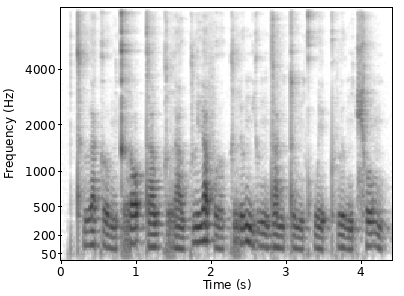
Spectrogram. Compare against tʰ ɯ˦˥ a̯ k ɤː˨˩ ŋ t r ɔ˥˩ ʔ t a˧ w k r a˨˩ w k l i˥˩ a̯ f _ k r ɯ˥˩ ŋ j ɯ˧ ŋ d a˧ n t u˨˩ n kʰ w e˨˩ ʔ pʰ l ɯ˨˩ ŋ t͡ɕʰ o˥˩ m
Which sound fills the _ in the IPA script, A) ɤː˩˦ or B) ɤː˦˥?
A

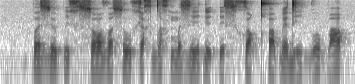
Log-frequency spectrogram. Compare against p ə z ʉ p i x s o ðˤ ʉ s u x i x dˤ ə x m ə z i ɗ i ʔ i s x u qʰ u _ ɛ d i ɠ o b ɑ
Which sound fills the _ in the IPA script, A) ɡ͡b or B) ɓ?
B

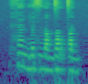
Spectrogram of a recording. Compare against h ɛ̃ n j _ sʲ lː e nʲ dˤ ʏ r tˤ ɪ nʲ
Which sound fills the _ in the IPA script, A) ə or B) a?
A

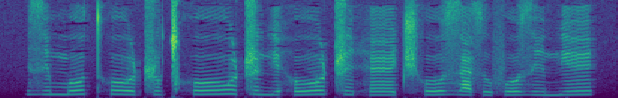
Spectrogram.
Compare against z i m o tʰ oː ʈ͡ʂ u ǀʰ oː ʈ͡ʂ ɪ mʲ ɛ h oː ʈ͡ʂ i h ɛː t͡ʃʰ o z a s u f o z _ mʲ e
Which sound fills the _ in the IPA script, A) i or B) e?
A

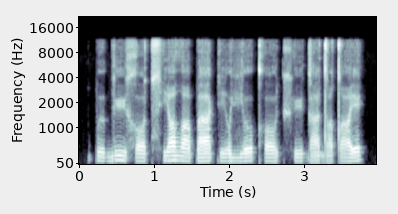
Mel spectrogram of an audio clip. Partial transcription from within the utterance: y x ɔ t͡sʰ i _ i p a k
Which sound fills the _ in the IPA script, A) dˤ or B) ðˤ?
B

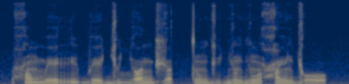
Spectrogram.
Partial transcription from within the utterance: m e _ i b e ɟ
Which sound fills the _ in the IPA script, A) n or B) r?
B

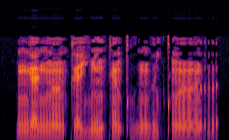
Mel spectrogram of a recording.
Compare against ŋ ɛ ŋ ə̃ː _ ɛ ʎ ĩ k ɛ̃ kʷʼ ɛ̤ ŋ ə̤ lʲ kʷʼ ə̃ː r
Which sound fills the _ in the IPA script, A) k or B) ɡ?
A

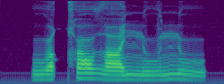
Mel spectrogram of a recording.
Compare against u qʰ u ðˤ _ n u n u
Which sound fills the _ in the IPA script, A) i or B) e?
A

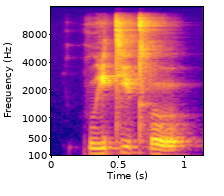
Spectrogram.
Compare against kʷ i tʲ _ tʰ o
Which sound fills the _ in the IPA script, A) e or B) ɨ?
B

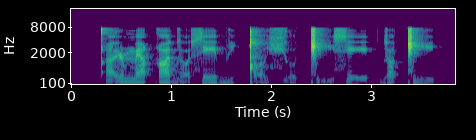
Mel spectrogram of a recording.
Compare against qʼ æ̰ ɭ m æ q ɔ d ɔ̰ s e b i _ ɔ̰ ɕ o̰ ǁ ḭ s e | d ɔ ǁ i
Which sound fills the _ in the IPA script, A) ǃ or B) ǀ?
A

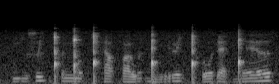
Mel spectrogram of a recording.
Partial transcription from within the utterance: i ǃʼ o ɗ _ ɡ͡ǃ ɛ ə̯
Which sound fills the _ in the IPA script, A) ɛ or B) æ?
B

